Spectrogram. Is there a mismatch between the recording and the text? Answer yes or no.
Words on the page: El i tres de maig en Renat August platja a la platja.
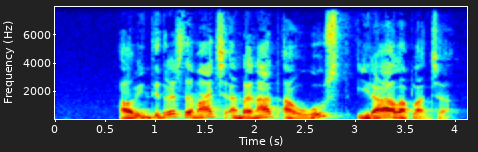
yes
